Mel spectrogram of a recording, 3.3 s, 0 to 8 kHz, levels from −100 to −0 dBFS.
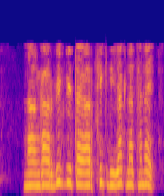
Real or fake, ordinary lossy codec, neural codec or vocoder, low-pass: fake; AAC, 16 kbps; vocoder, 44.1 kHz, 128 mel bands, Pupu-Vocoder; 7.2 kHz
